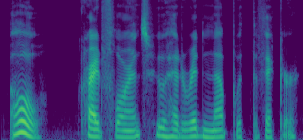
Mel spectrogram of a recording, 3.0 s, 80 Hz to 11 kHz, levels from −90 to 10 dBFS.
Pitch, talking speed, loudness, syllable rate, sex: 175 Hz, 200 wpm, -22 LUFS, 5.7 syllables/s, female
